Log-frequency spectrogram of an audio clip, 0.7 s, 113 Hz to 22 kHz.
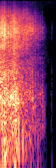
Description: STEPS Snow, Run 18.wav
